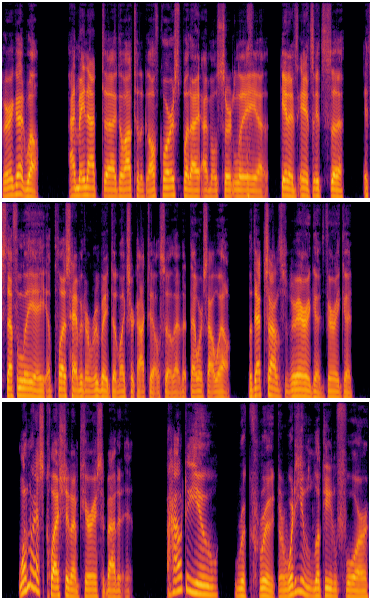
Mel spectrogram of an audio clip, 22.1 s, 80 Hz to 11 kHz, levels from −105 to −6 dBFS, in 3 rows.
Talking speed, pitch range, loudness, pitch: 180 wpm, 100-125 Hz, -25 LUFS, 110 Hz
